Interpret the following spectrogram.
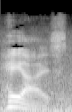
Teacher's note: so brazilian currency is in hay ice it's spelled r-r-e-i-s but in portuguese you don't pronounce the r so you say it like hey eyes the r sound like an h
